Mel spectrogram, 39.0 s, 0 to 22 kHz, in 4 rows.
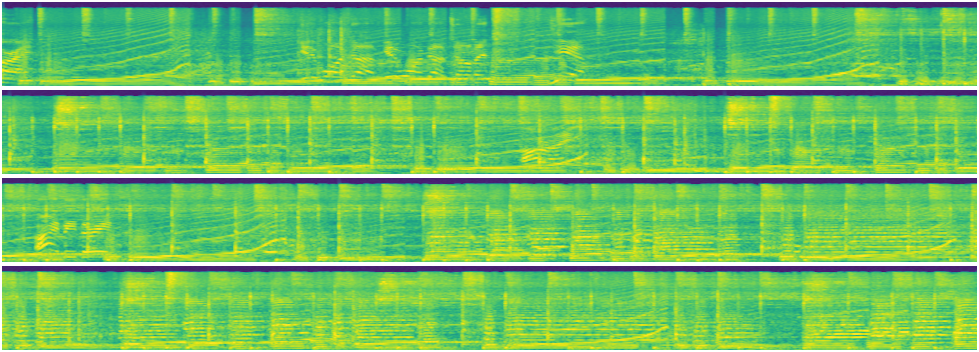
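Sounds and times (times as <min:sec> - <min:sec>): bass chords: 0:00.0 - 0:39.0
electric keyboard chords: 0:00.0 - 0:39.0
drum kit beat: 0:02.3 - 0:39.0.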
